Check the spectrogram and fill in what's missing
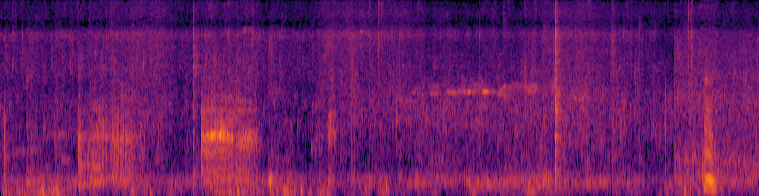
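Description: Soft, quiet bubbling of a citron curry simmering gently in a pot, with faint intermittent pops and watery sounds close by.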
